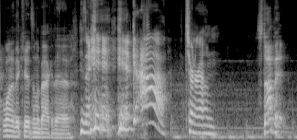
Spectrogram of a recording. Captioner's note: sneering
